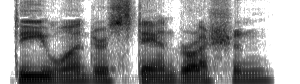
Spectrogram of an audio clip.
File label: do you understand russian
